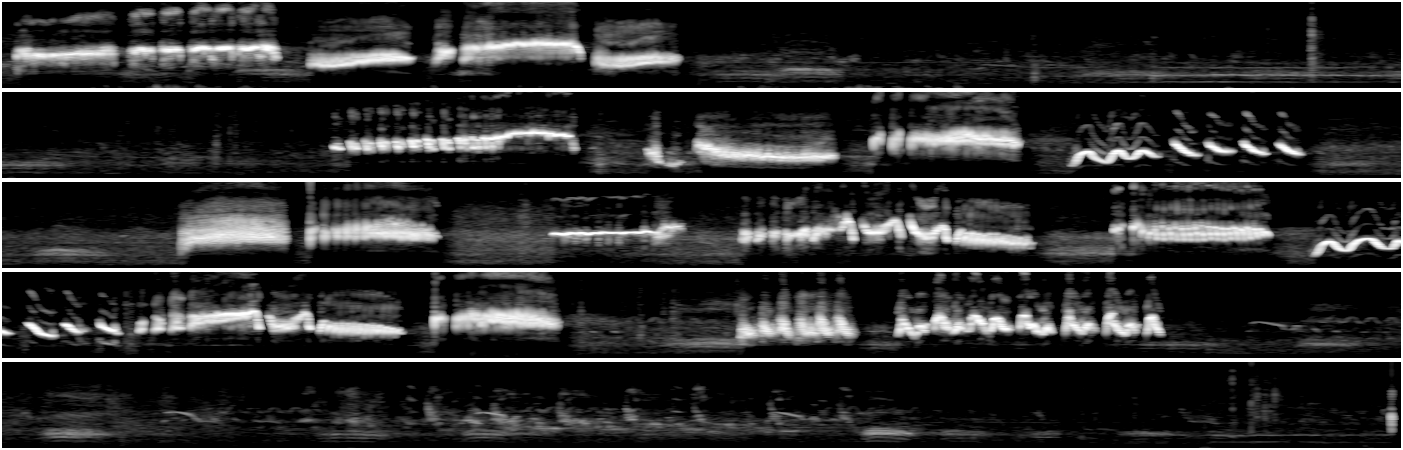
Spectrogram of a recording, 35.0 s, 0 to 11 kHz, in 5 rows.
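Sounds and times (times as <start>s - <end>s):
lark singing: 0.0s - 3.5s, 8.7s - 13.6s, 14.9s - 26.8s
soft bird chirping: 8.7s - 13.6s, 14.9s - 16.2s, 16.8s - 26.8s.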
